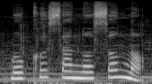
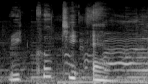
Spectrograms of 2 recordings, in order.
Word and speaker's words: 六義園: 在江户时代被叫做 Mukusa no Sono，现在按照汉字音读，读作 Rikuji En。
